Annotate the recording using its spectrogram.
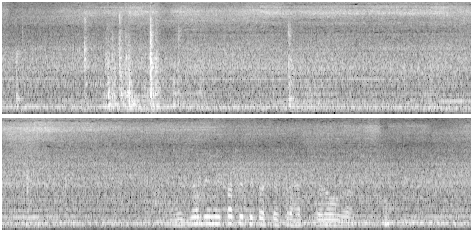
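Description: A digger bucket scrapes and scoops dirt.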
